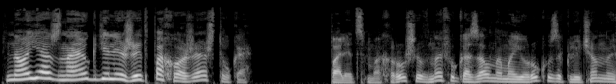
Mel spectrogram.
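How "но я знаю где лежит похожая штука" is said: put-on high, loud singsong old creature. A narrator's reading.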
